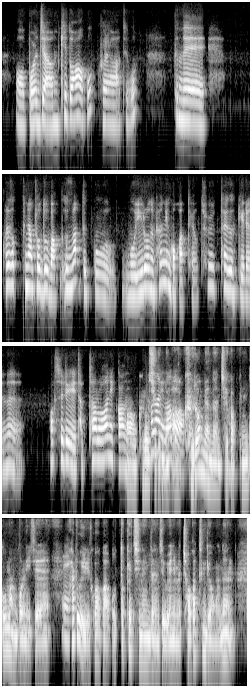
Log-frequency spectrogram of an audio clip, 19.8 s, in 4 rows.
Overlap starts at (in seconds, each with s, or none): 12.4 s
